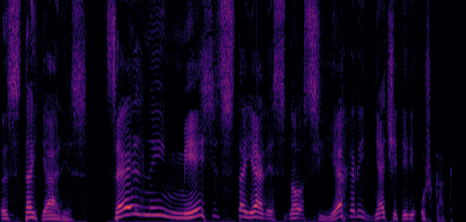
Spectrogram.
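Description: Man playing a sly greedy hotel porter, folksy and servile, lively voice, dry close audio. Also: mid-range voice, unhurried, no echo. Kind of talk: audiobook character voice.

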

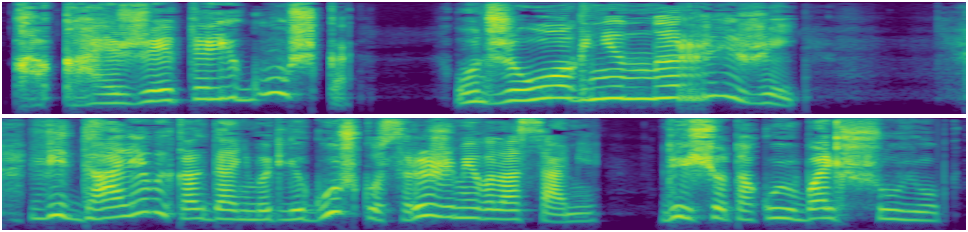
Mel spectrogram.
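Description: A woman's voice: a little high, expressive, normal speed, darkish tone, dry recording. Woman doing an arguing man in a crowd. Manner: exclaiming, arguing.

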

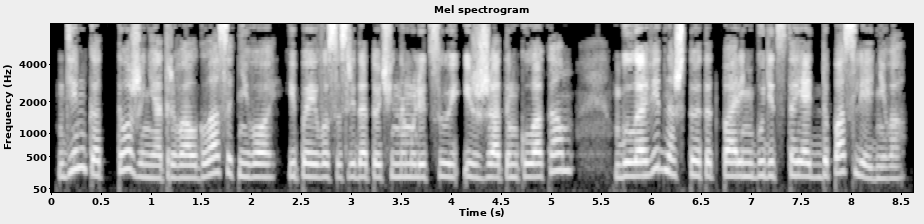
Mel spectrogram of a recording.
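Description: A woman narrating a dramatic novel in steady storytelling style. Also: mid-range voice, brisk, dry recording, clean studio sound. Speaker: audiobook narrator. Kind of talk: scripted narration.

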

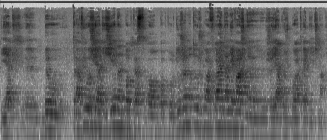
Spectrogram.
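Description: An easygoing man podcaster rambles through a relaxed panel chat. His voice carries across a very echoey room to a distant recorder, with faint hiss behind it. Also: on the high side, fairly quick.

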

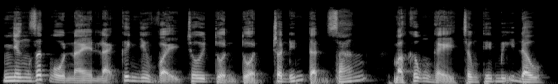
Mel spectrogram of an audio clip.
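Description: A man's voice: medium pitch, very animated, moderate pace. A man narrating a scripted horror story in a dramatic, suspenseful way.

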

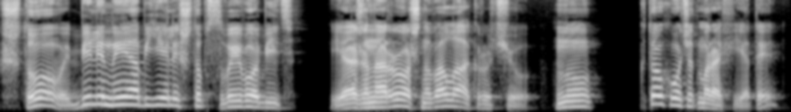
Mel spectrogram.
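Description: A guy playing a reckless young thief yelling, voice pushed up higher, kinda slow. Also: very animated. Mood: mocking. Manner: shouting, agitated outbursts. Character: defiant young male thief, wild and reckless.

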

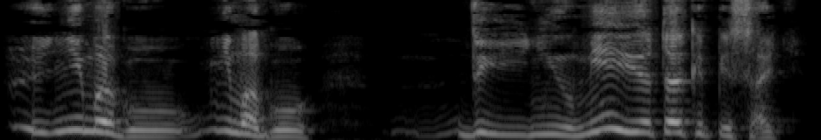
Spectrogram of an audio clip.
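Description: A man voicing an educated gentleman who firmly and wearily refuses a request. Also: sits high, very animated, measured pace, voice pushed up, exaggerated voice. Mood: refusing. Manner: refusing, exasperated. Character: educated gentleman, reluctant and firm.

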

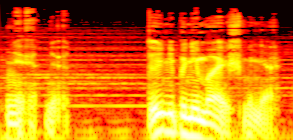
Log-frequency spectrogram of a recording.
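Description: An actor playing a smug, scheming male railroad executive who speaks in a crisp, monotone, self-assured way. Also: sits low, a little slow, soft background music, heavily acted.

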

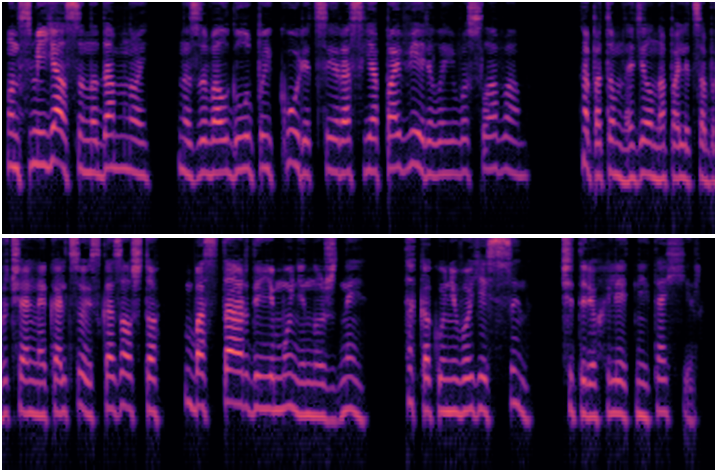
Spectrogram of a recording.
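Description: A woman's voice: mid-range voice, steady tone, normal speed, dry recording, studio quality, natural voice. A woman reading an audiobook, voicing a loving middle-aged mother who is emotional and guilt-ridden. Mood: tearful, confessing.

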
